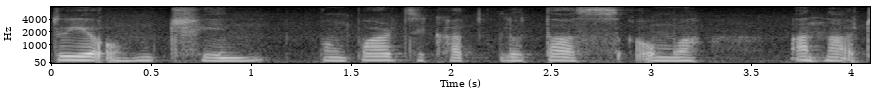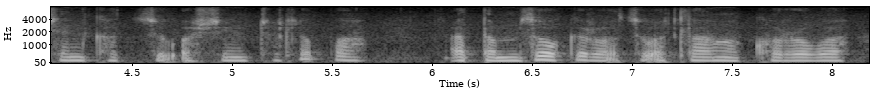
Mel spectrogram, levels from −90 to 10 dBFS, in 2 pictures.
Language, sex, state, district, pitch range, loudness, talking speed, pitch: Mizo, female, Mizoram, Aizawl, 155-170 Hz, -20 LUFS, 220 wpm, 160 Hz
